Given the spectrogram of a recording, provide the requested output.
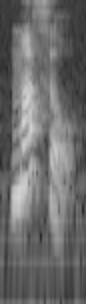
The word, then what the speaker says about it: muscle: Castille tone camel come the exception for this rule is the word muscle muscle letter C here and this word is not followed by E or I or Y and it's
